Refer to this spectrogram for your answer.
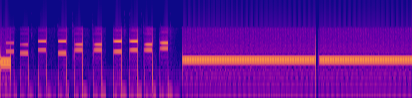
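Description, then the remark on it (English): A quick series of about eleven touch-tone beeps as a phone number is dialed to call a contest winner, followed by a steady continuous tone with one brief break, loud with no voices. “My heart is pounding so fast right now, but I really hope that this person is awake, and I hope that they answer the phone.”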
